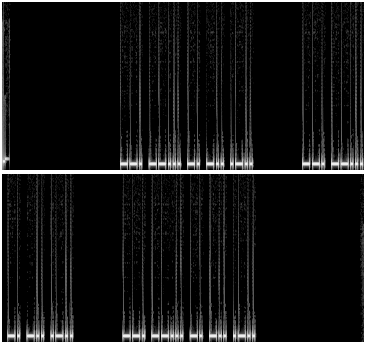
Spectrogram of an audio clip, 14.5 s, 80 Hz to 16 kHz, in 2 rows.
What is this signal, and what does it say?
Morse code, heard as a keyed tone, about 25 wpm, 700 Hz. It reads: G7NDL G7NDL G7NDL
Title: DXCC-100 Call Signs - 5 Characters - Repeated 3x - 25wpm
